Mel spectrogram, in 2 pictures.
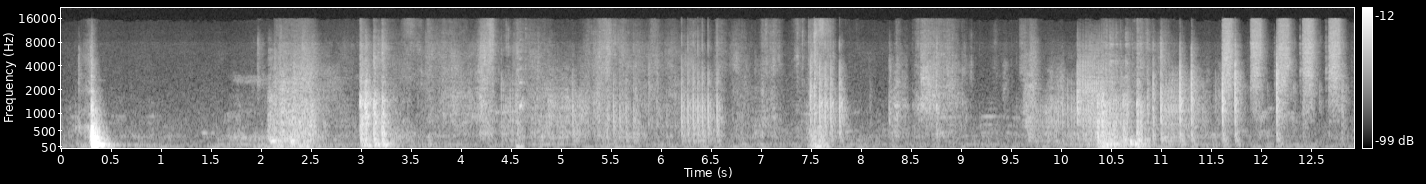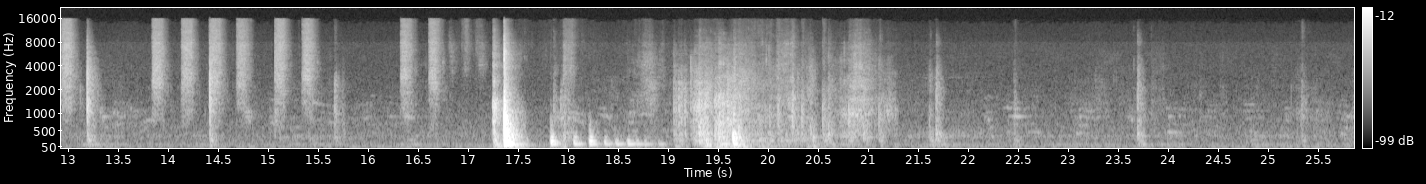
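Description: Table-top handling sounds while preparing an acrylic pour painting: a knock just after the start, paper towels rustling, then a run of about a dozen quick, evenly spaced spritzes from a small spray bottle dampening a paper towel. A loud thump follows, and then more rustling as the damp paper towel is laid on the wet canvas.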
